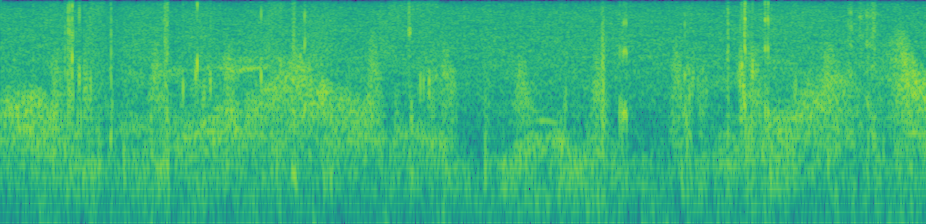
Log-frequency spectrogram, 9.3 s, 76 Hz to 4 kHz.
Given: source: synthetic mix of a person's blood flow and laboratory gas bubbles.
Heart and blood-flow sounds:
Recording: Doppler ultrasound of blood flow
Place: subclavian vein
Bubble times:
0.30-0.38 s: bubbles
0.48-1.16 s: bubbles
1.21-1.29 s: bubbles
1.54-1.72 s: bubbles
1.80-1.86 s: bubbles
1.92-2.16 s: bubbles
2.56-2.65 s: bubbles
2.68-3.16 s: bubbles
3.19-3.33 s: bubbles
3.89-4.58 s: bubbles
4.82-4.93 s: bubbles
5.00-5.28 s: bubbles
5.57-5.67 s: bubbles
6.16-6.30 s: bubbles
6.78-7.08 s: bubbles
7.25-7.33 s: bubbles
7.36-7.98 s: bubbles
8.25-8.33 s: bubbles
8.41-8.90 s: bubbles
8.93-9.02 s: bubbles
From the record:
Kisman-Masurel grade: 242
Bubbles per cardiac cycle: several, 3 to 8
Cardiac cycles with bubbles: 100%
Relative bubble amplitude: moderate (0.250 to 0.450)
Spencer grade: 3 (all of the cardiac periods contain showers or single bubble signals, but not dominating or overriding the cardiac motion signals)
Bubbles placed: anywhere in the cardiac cycle

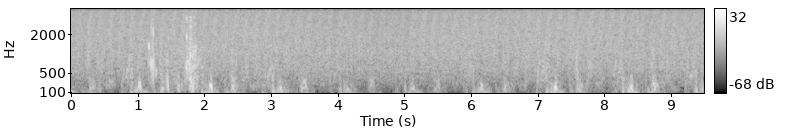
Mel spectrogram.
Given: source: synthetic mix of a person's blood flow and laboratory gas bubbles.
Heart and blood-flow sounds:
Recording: Doppler ultrasound of blood flow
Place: precordium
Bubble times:
1.16-1.31 s: bubbles
1.38-1.51 s: bubbles
1.57-1.96 s: bubbles
From the record:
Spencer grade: 2 (many but less than half of the cardiac periods contain bubble signals, singularly or in groups)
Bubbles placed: only in the low amplitude regions of the cardiac cycle

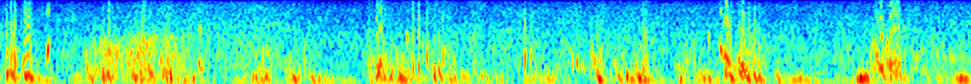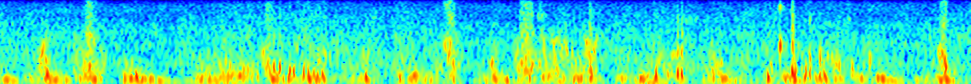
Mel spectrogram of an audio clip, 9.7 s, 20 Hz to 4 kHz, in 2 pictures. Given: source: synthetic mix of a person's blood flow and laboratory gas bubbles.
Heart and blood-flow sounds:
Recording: Doppler ultrasound of blood flow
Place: precordium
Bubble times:
0.00-0.29 s: bubbles
0.40-1.02 s: bubbles
1.23-1.56 s: bubbles
1.81-2.42 s: bubbles
2.59-2.70 s: bubbles
2.83-3.29 s: bubbles
3.36-3.92 s: bubbles
4.27-4.71 s: bubbles
4.75-4.79 s: bubbles
5.03-5.16 s: bubbles
5.21-5.40 s: bubbles
5.50-5.62 s: bubbles
5.82-6.51 s: bubbles
6.65-6.74 s: bubbles
6.82-6.93 s: bubbles
7.04-7.17 s: bubbles
7.29-7.36 s: bubbles
7.42-7.88 s: bubbles
8.11-8.31 s: bubbles
8.39-8.49 s: bubbles
8.66-9.25 s: bubbles
9.53-9.64 s: bubbles
From the record:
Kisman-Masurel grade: 242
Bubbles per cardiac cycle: several, 3 to 8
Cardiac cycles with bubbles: 100%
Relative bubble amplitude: moderate (0.250 to 0.450)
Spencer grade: 3 (all of the cardiac periods contain showers or single bubble signals, but not dominating or overriding the cardiac motion signals)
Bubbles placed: anywhere in the cardiac cycle

